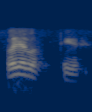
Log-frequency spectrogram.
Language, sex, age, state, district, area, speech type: Assamese, male, 60+, Assam, Dibrugarh, rural, conversation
